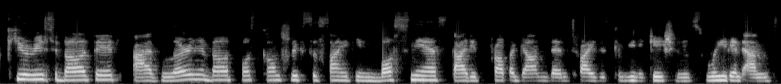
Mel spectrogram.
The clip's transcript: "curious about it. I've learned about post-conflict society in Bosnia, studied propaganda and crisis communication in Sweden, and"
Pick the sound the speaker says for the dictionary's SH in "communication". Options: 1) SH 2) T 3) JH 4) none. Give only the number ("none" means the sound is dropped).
4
